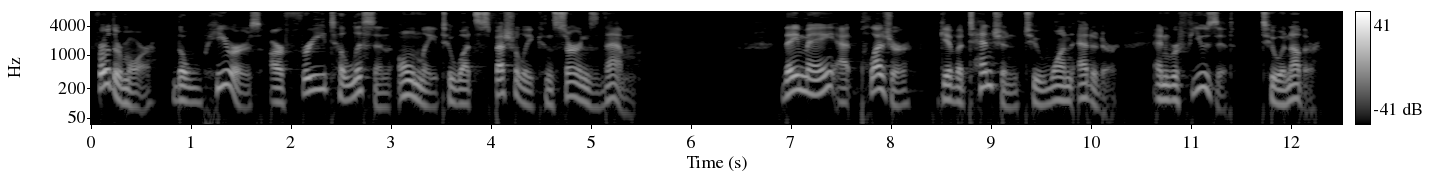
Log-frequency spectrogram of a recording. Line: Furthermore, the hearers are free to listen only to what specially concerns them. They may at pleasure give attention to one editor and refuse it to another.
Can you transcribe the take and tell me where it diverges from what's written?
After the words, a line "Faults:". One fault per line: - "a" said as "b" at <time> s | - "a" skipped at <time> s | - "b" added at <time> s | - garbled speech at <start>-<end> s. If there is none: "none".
Furthermore, the hearers are free to listen only to what specially concerns them. They may at pleasure give attention to one editor and refuse it to another.
Faults:
none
